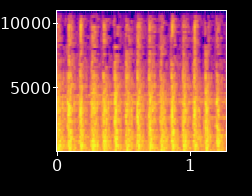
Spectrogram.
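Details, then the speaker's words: Free-machine embroidery: needles hammering rapidly, about eleven sharp metallic blows a second, through a stiff thick stack of embellished leaves that were then stitched, creating a thick layer for the next one. "you hear that banging noise that means i've got quite a lot of thick fabric here now because i embellished the leaves on and then i've stitched them it's created quite a stiff thick fabric"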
